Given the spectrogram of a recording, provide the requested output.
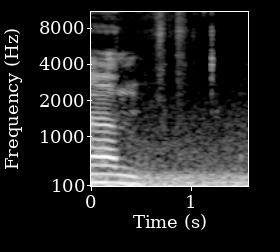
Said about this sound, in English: We're driving through traffic, so I felt like it was safe enough to post this video.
